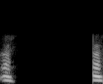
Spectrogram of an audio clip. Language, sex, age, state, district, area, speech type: Malayalam, female, 45-60, Kerala, Kollam, rural, conversation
